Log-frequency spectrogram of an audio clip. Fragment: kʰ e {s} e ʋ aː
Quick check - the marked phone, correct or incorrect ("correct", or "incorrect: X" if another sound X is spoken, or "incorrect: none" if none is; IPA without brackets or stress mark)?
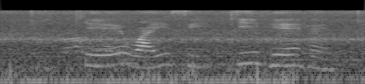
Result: incorrect: none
